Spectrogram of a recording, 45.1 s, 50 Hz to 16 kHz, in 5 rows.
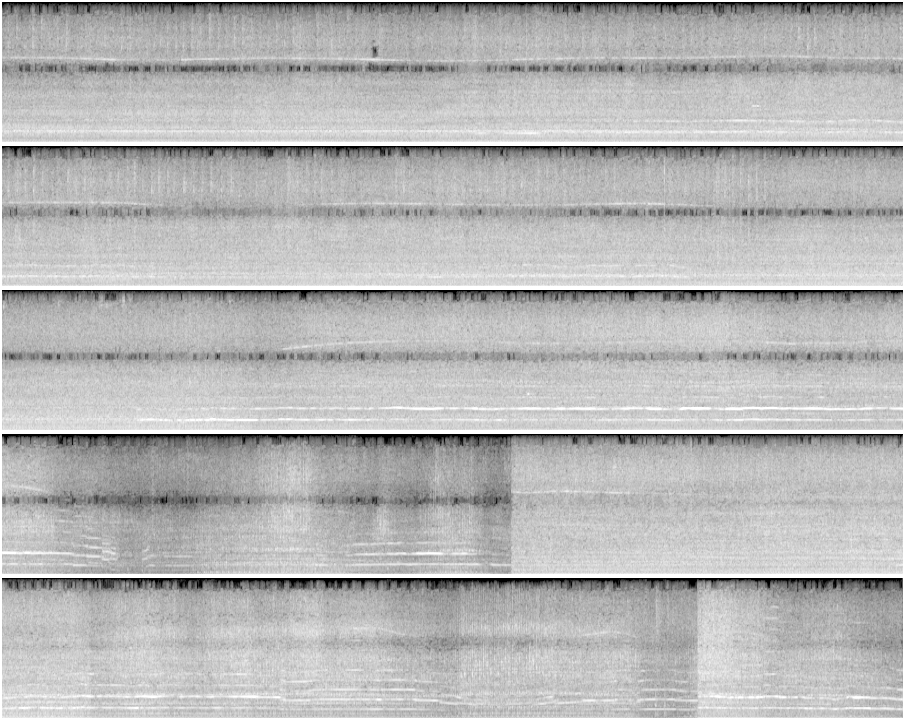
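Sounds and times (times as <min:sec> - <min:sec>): bulldozer diesel engine droning: 0:00.0 - 0:45.0.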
